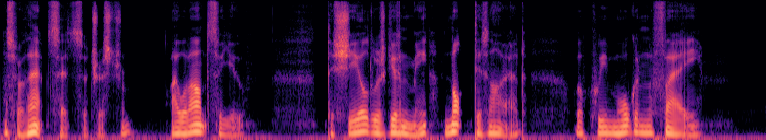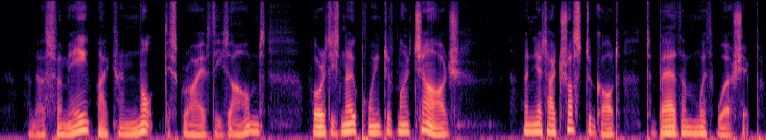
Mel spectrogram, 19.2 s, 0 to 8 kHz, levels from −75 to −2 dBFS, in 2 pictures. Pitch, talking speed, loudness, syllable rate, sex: 95 Hz, 160 wpm, -21 LUFS, 4.5 syllables/s, male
